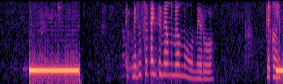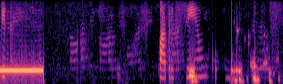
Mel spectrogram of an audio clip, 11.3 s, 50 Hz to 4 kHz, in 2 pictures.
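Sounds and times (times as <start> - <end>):
telephone busy tone after a dropped call: 0.6 - 1.6, 5.6 - 6.5
speech: 2.7 - 4.4, 5.3 - 6.2, 8.8 - 10.7.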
